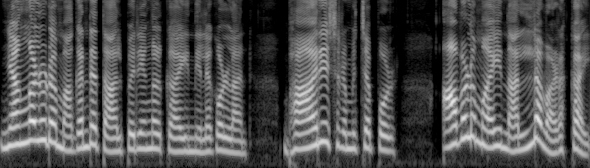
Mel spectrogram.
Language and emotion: Malayalam, angry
